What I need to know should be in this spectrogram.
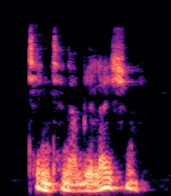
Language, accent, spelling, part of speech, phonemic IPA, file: English, Southern England, tintinnabulation, noun, /ˌtɪntɪnˌnæbjʊˈleɪʃən/, LL-Q1860 (eng)-tintinnabulation.wav
- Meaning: 1. A tinkling sound, as of a bell or of breaking glass 2. The ringing of bells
